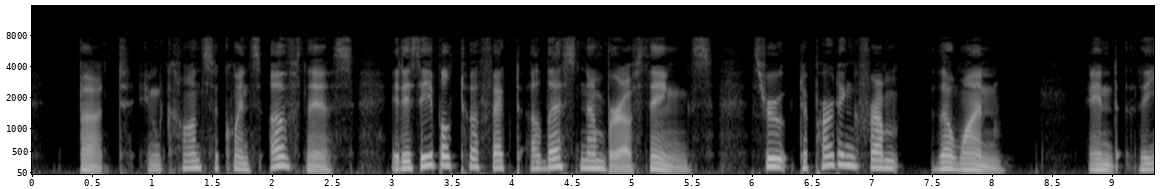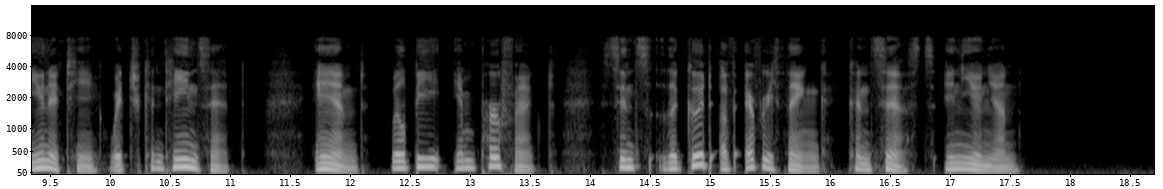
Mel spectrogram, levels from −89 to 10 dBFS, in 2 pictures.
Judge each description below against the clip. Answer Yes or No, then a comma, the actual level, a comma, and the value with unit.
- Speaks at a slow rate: Yes, slow, 125 wpm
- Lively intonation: Yes, wide, 7.8 semitones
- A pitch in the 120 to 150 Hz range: Yes, low, 135 Hz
